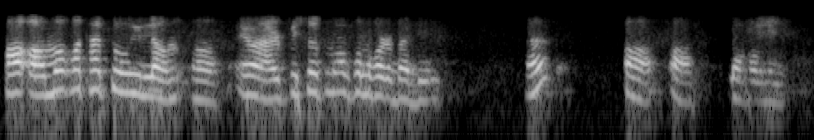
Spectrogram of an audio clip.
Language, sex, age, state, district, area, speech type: Assamese, female, 30-45, Assam, Nalbari, rural, conversation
